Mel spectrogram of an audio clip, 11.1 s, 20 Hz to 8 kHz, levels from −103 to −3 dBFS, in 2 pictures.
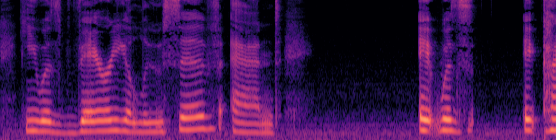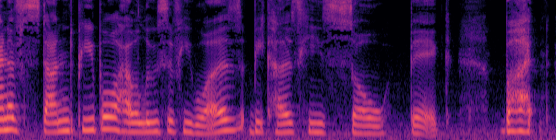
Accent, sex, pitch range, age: American, female, 200-230 Hz, 20-39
